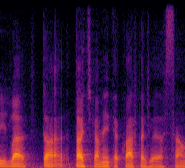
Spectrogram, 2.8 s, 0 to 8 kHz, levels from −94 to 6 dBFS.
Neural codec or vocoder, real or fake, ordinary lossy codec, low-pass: codec, 16 kHz, 0.5 kbps, FunCodec, trained on Chinese and English, 25 frames a second; fake; none; none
